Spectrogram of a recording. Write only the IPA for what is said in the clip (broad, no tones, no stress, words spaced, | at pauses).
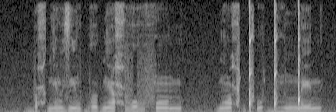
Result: bɵħɡẽvzʲũvbɤ ɡɛ̃ħ vovfõn | ɡõħ ǃʼuɡ͡ǃũ ŋ͡ǃen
